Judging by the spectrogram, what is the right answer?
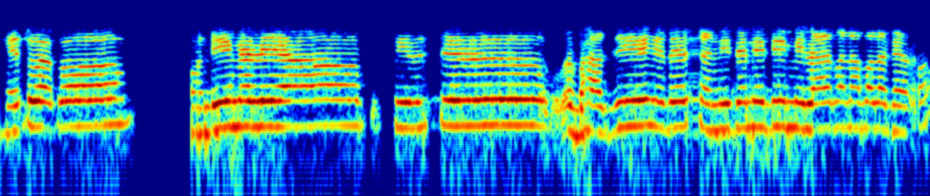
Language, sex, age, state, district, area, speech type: Assamese, female, 30-45, Assam, Jorhat, urban, conversation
